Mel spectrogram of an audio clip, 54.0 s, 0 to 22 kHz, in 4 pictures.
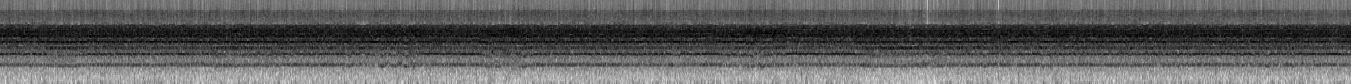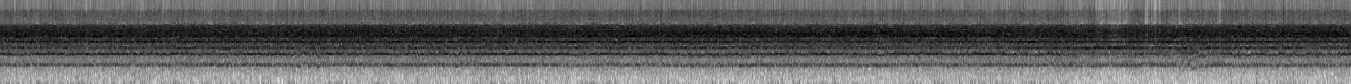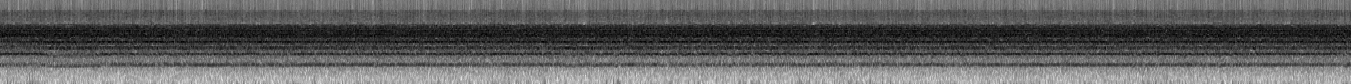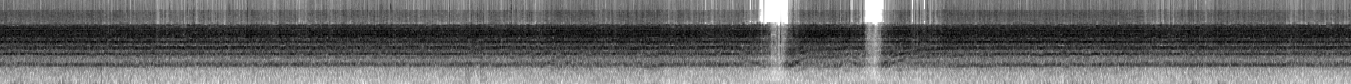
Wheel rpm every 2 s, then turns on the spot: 230, 230, 230, 230, 230, 240, 230, 230, 230, 230, 220, 220, 220, 220, 230, 230, 230, 240, 230, 230, 230, 210, 210, 190, 140, 230, 220.
none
